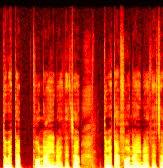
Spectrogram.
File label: "ffoonau", Welsh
